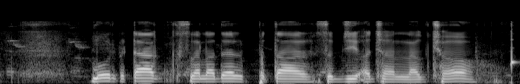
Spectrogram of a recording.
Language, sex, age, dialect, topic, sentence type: Magahi, male, 18-24, Northeastern/Surjapuri, agriculture, statement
